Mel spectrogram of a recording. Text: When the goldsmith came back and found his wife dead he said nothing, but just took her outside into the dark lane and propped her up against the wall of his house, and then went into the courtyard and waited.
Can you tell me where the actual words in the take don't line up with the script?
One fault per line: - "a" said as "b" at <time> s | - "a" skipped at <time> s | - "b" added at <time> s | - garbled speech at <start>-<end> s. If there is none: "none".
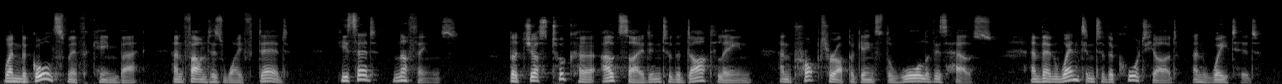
- "nothing" said as "nothings" at 3.9 s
